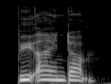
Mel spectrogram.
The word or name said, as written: byejendom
